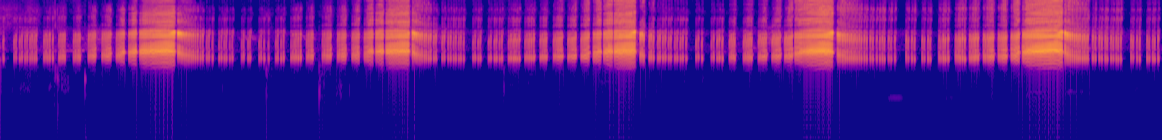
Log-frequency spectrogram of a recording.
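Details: Mating cicada: a harsh, rattling, high-pitched buzz building into five swelling pulses roughly every second, steady and insistent, with a quiet background.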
